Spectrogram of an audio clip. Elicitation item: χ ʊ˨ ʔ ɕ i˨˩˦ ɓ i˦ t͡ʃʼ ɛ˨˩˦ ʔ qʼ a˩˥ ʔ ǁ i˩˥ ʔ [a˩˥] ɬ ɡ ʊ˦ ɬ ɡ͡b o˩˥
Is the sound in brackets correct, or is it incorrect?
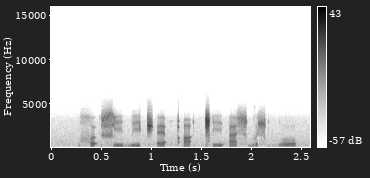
correct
